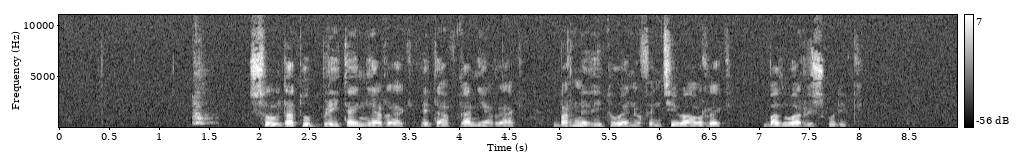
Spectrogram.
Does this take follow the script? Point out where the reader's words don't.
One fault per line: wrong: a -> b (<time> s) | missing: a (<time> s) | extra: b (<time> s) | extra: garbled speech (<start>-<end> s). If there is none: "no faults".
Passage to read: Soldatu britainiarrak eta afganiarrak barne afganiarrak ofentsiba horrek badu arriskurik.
wrong: afganiarrak -> dituen (5.4 s)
